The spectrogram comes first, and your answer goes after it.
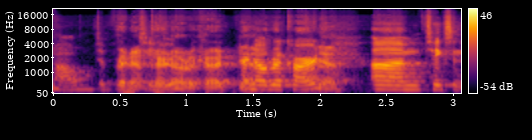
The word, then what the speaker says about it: Pernod Ricard: But then in the following year, Pernod Ricard, French pronunciation, I'll defer to you. Pernod Ricard.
